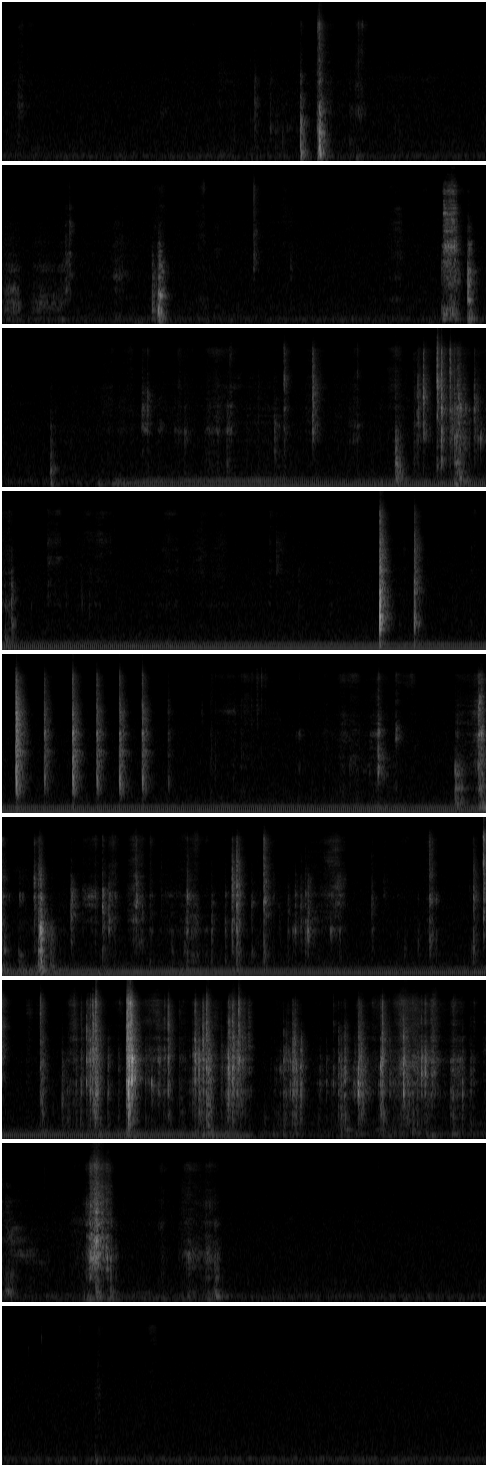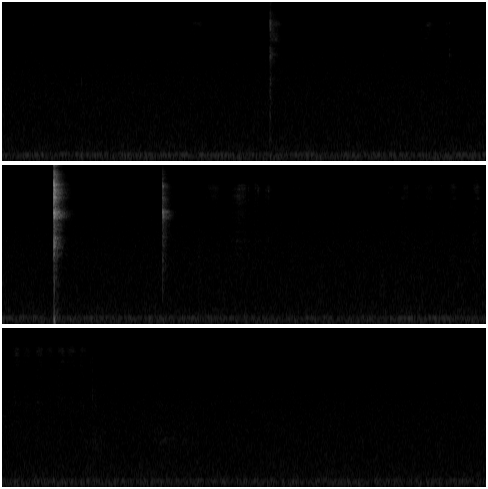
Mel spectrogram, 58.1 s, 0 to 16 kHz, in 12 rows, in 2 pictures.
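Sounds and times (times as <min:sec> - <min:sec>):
faint low hum: 0:10.6 - 0:34.4
packaging clicks and taps: 0:18.1 - 0:21.6.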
